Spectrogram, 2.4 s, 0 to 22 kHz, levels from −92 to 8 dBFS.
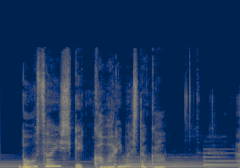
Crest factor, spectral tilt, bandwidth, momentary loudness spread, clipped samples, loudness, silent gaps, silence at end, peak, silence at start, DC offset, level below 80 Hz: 16 dB; -5.5 dB/octave; 16 kHz; 14 LU; under 0.1%; -28 LUFS; none; 0 s; -14 dBFS; 0 s; under 0.1%; -44 dBFS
